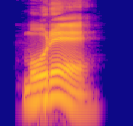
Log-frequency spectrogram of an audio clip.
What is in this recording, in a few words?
"more", Korean; Hangeul sounds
